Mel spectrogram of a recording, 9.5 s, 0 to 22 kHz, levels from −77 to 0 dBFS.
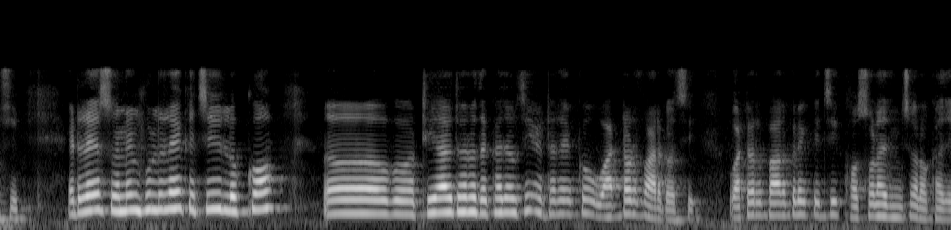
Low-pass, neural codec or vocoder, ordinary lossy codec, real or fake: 7.2 kHz; codec, 24 kHz, 1.2 kbps, DualCodec; none; fake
